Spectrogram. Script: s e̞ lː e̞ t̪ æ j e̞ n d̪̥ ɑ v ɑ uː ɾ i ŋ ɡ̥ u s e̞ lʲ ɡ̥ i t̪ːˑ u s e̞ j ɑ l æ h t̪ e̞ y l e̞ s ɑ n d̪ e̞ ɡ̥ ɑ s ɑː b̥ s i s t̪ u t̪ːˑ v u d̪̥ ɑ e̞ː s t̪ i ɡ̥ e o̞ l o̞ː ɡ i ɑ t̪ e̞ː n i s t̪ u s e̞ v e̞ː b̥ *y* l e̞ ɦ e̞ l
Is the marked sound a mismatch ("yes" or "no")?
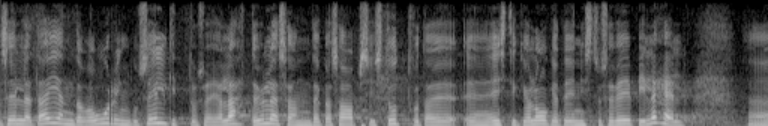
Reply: yes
